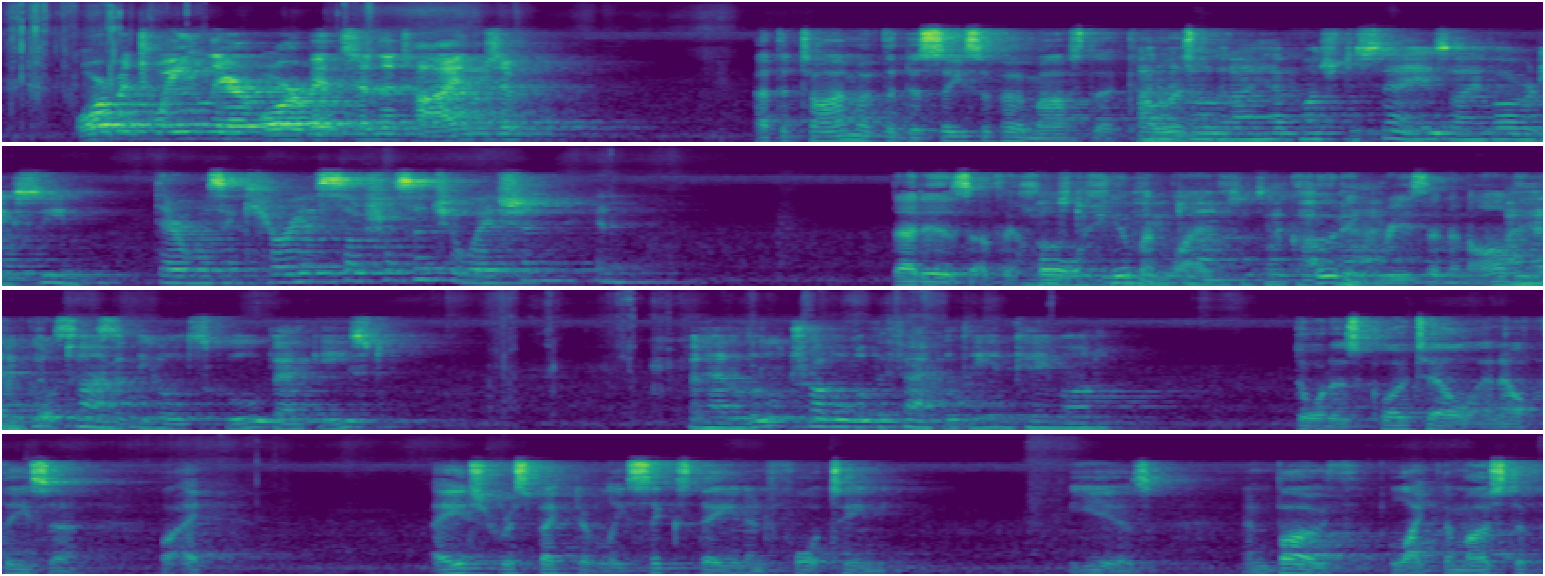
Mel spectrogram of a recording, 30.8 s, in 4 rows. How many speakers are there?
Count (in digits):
5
